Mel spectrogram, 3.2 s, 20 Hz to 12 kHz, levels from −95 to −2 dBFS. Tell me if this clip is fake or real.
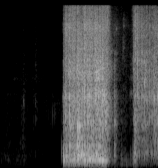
real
